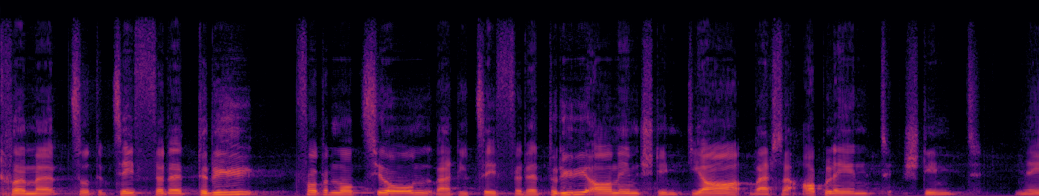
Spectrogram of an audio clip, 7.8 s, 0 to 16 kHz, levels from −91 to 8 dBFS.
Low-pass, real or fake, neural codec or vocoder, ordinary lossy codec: 14.4 kHz; fake; codec, 32 kHz, 1.9 kbps, SNAC; none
